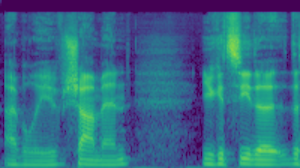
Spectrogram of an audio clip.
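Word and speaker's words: Xiamen: islands and you could see the skyline of sha men the the Chinese City that's spelled x i a m n I believe sham men you could see the the skyline there that's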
